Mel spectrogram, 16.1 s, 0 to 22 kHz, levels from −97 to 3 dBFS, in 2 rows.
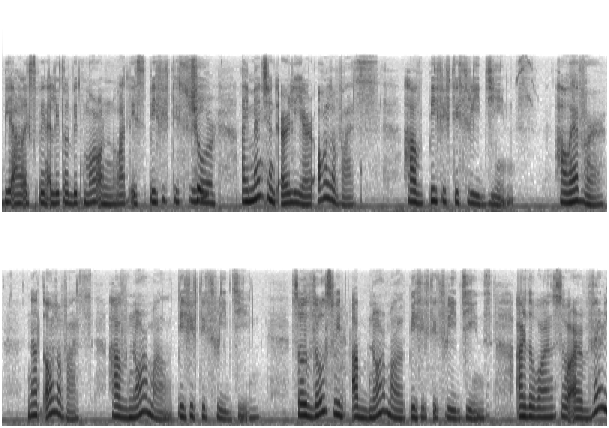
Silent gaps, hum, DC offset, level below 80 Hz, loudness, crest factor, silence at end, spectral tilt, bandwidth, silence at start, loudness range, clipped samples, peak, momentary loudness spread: none; none; under 0.1%; -40 dBFS; -16 LUFS; 14 dB; 0 s; -7 dB/octave; 7.8 kHz; 0 s; 3 LU; under 0.1%; 0 dBFS; 14 LU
